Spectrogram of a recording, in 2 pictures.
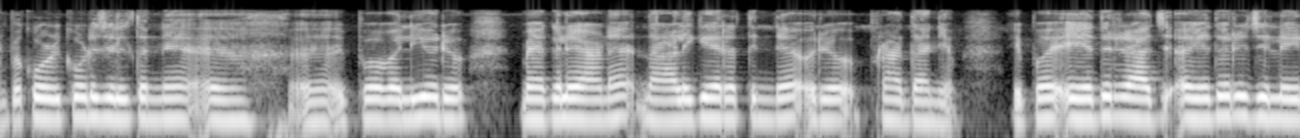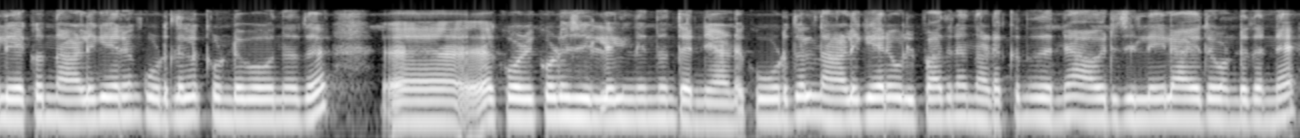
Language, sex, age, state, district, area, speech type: Malayalam, female, 18-30, Kerala, Kozhikode, urban, spontaneous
